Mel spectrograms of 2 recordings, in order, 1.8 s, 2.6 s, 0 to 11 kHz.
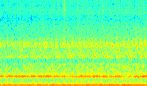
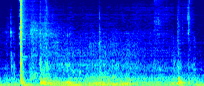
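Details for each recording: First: Mercedes CLK 500 (W209, M113 V8), after fresh fuel and lubricant for a crank-no-start problem; it now starts on the first try and holds fuel pressure around 60 psi; steady, smooth, even idle with no misses or knocks: normal idle. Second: 2003 Mercedes CLK 500 W209 with M113 engine that needs about 20 seconds of cranking to start, during a fuel pressure check: a few clicks, then it catches and runs with a lumpy, unsteady rumble; erratic running, fuel delivery suspected.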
